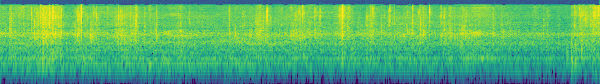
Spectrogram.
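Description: Clear plastic packaging bag crinkling quietly as it is handled, with scattered short, sharper crackles.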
